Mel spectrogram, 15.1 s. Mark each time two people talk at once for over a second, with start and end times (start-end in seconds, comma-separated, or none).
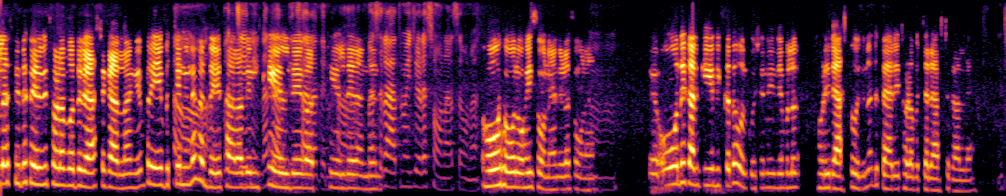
2.6-4.0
